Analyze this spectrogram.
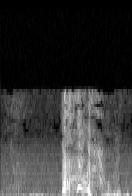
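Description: A short cough or throat-clear from someone with a throat tickle: one brief, rough, partly voiced burst that stands out faintly against quiet background noise.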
